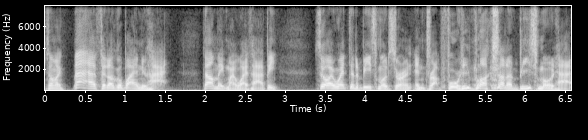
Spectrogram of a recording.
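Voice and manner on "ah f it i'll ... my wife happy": plain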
